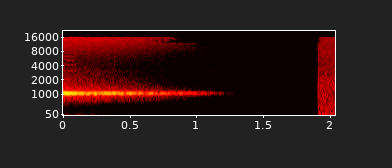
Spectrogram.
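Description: A single electronic ping, a steady pure tone of a title-card transition sound effect, ringing on and fading away within about the first second.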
